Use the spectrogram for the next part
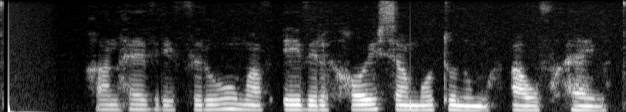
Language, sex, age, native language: Icelandic, male, 30-39, Polish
